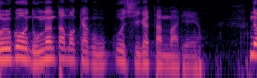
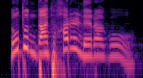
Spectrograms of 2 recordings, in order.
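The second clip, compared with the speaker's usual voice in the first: higher, louder goading demand; retold anger; 6 semitones higher, 5 dB louder than usual. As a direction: provoke them, reenacting a quarrel. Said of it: "그렇게 막 화를 내고 있는데".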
